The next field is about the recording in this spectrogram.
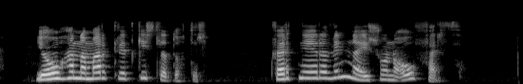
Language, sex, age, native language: Icelandic, female, 40-49, Icelandic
